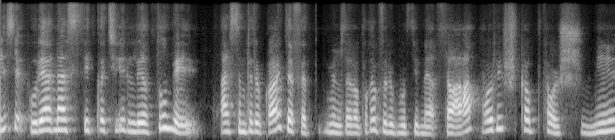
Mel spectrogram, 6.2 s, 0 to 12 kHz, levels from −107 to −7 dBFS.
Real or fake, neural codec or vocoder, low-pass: fake; codec, 16 kHz in and 24 kHz out, 0.8 kbps, FocalCodec, streaming, 65536 codes; 10.8 kHz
